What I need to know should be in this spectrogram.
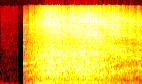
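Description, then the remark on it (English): After a brief quiet moment, the snowmobile engines of Donald Manahan's research team, lined up at the edge of the sea on McMurdo Sound along Antarctica's coast, suddenly kick in with a loud, steady buzzing drone and a low rumbling hum underneath, holding an even idle to the end. No one speaks. “Donald Manahan and his research team are lining up their snowmobiles like hot rods before the race.”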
